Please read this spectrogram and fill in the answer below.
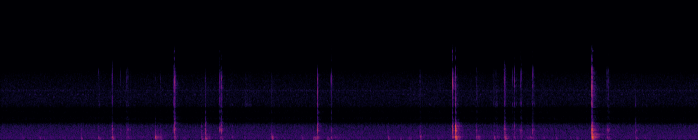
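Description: A hook pick working the pins of a five-pin brass padlock with a wire tension wrench: irregular light metallic clicks and taps, with two sharper clicks about seven and nine seconds in.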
